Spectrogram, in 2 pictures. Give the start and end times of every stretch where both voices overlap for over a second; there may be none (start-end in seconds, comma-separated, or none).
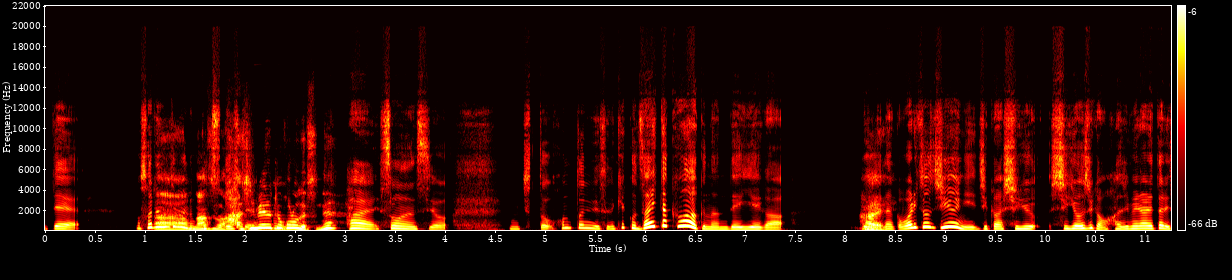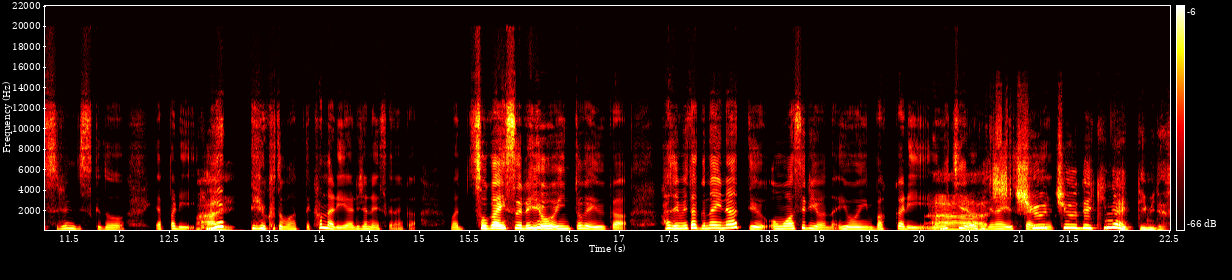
1.1-2.5, 20.1-21.5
